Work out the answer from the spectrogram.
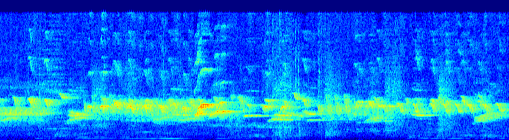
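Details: Male orange sunkist canary in continuous song, high rolling trills and quick twittering notes running together, with a faint low droning tone underneath and a brief click midway.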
